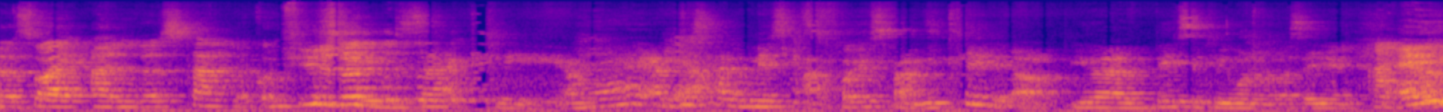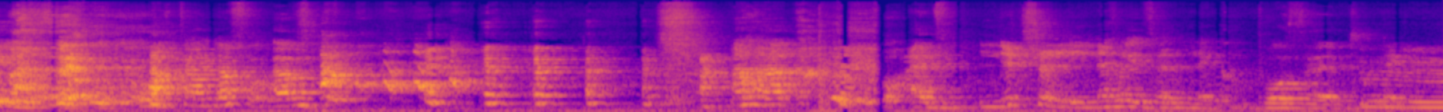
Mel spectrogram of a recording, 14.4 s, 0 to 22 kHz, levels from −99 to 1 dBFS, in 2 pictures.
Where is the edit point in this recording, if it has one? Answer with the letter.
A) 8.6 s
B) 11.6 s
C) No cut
B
